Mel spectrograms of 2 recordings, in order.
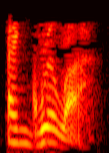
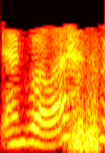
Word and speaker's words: Anguilla: How do you pronounce it? – Anguilla. – Like Anguilla. Oh, great. Anguilla,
